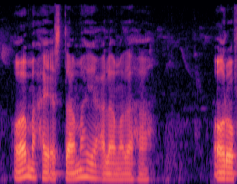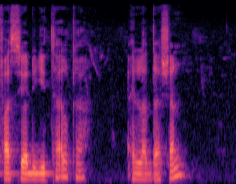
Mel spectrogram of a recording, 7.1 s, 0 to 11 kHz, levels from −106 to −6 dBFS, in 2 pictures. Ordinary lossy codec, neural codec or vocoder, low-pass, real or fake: MP3, 64 kbps; none; 9.9 kHz; real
